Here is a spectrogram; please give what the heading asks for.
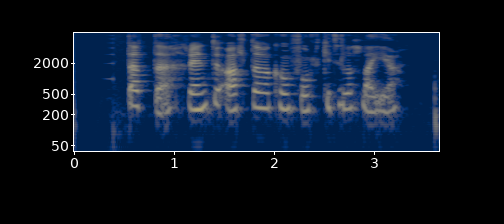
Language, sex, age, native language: Icelandic, female, 15, Icelandic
